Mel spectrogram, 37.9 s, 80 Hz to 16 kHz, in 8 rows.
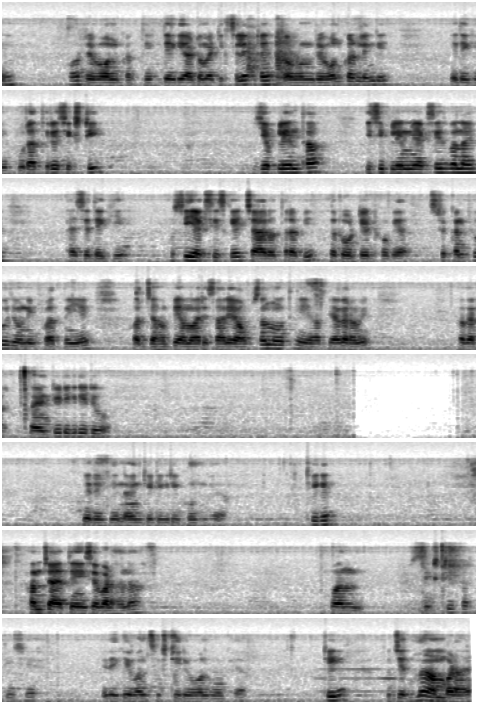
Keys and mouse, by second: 4.1 middle click, 6.0 middle click, 9.2 middle click, 18.8 Page_Up, 19.1 Insert, 22.2 Num_Lock, 25.0 middle click, 27.2 middle click, 33.4 typing, 33.5 Return, 35.1 middle click.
